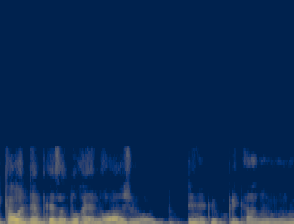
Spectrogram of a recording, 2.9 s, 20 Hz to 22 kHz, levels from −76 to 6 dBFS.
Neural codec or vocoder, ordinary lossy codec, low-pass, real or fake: codec, 16 kHz, 2 kbps, FreqCodec, smaller model; none; none; fake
